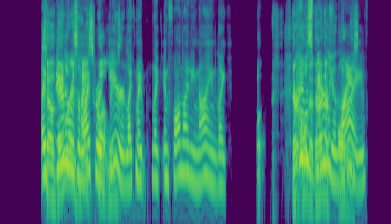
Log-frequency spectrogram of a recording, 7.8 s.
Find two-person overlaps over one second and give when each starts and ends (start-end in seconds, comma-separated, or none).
0.8-2.5, 5.9-7.1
